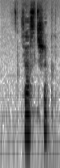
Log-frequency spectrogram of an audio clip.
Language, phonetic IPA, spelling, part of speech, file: Polish, [ˈzasṭʃɨk], zastrzyk, noun, LL-Q809 (pol)-zastrzyk.wav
